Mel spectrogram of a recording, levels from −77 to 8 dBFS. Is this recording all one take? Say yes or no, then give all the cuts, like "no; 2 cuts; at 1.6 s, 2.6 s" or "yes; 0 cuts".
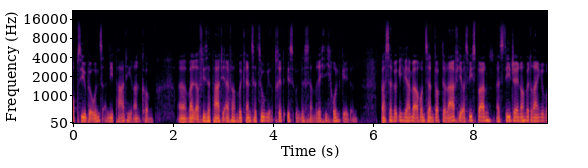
yes; 0 cuts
